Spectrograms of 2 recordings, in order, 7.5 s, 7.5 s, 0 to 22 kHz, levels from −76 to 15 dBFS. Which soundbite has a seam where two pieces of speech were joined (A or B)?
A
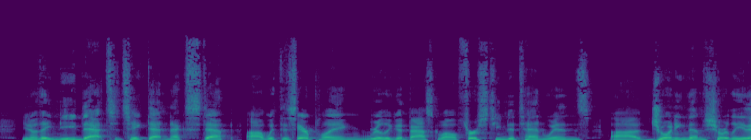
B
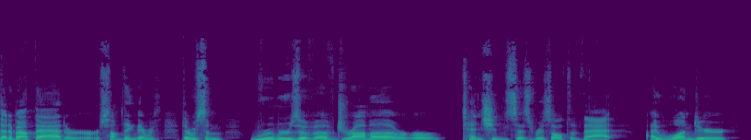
A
